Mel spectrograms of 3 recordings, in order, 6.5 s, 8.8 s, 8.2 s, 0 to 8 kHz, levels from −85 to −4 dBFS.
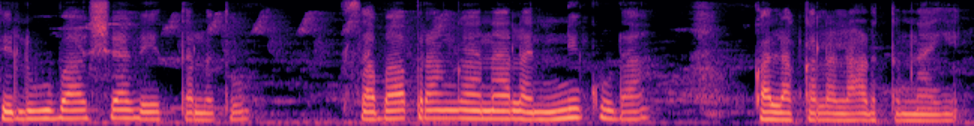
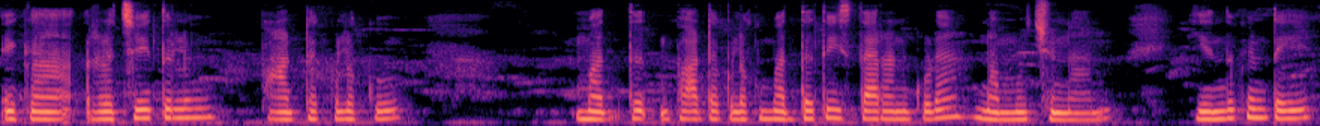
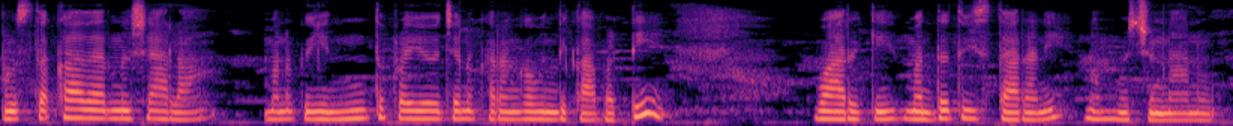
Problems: none marked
